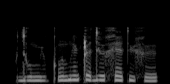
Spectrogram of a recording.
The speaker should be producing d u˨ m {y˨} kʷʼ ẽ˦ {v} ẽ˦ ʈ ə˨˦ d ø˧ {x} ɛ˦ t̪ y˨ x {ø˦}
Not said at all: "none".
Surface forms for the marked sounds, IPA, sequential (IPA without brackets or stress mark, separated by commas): y˨, b, x, ø˧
